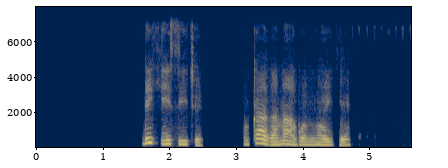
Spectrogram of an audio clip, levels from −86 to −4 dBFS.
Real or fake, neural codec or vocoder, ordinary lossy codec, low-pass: fake; vocoder, 44.1 kHz, 128 mel bands, Pupu-Vocoder; Opus, 64 kbps; 7.2 kHz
